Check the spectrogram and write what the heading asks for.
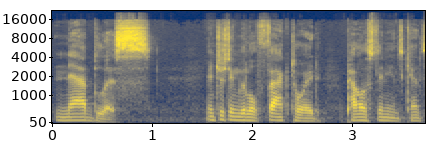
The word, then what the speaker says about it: Nablus: By the way, Arabs can't pronounce P, so they call it Nablus.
